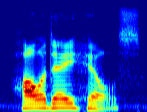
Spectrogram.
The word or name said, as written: Holiday Hills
